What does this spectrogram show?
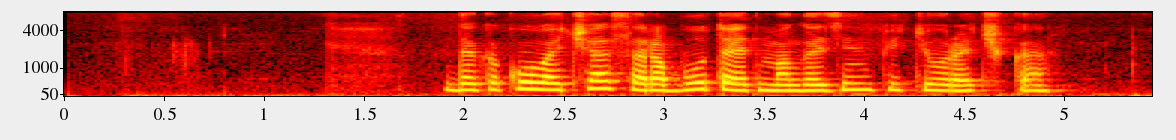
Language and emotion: Russian, neutral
